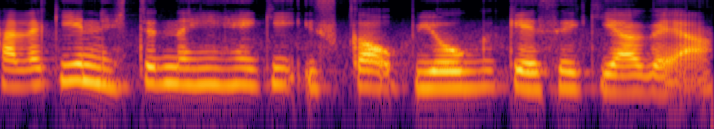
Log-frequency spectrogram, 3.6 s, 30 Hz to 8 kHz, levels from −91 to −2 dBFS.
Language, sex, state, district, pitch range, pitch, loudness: Hindi, female, Bihar, Gopalganj, 180-210 Hz, 200 Hz, -19 LUFS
